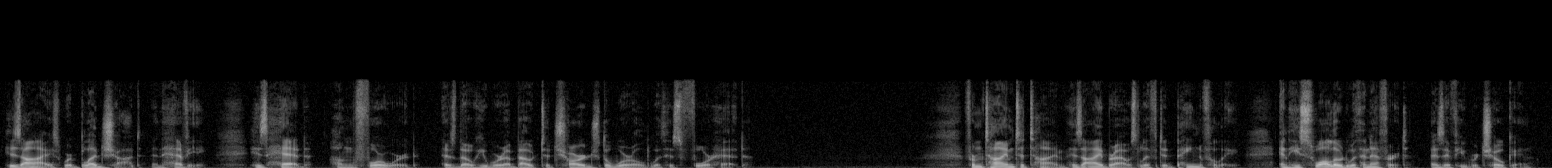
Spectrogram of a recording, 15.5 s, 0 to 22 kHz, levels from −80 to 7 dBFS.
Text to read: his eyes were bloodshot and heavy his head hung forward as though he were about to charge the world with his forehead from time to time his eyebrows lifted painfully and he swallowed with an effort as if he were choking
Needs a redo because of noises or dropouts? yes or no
no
